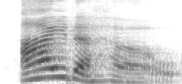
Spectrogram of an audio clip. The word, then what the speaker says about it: Idaho: Idaho. Stress on the first syllable.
